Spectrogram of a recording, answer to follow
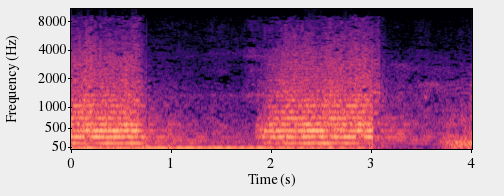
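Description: A deep horn sounds two long, steady blasts over a low rumble. The first blast ends under a second in; the second runs from about two to three seconds in.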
